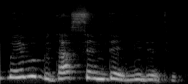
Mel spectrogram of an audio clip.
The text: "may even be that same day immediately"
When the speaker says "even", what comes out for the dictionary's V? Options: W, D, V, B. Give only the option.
B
